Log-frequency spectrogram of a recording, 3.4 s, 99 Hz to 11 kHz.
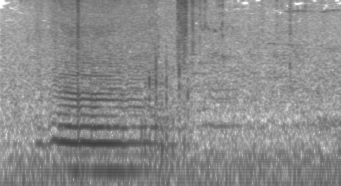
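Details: Common carder bee in spring 2021 at the Lorenzo Rota botanical garden, Bergamo, Italy: a low, droning buzz that swells for about a second as it passes close, then fades into soft background noise.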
